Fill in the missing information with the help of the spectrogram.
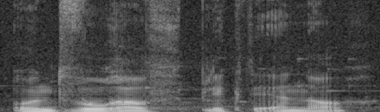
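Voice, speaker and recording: A man's voice: lowish voice, flat delivery, slow, gravelly, darkish tone, faint music behind. A man playing a grave, terse second narrator in a scripted literary radio drama. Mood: grave, detached.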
